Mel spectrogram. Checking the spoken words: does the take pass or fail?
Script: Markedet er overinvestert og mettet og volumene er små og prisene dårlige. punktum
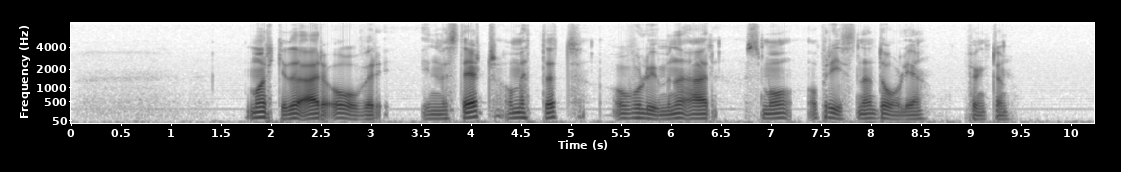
pass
